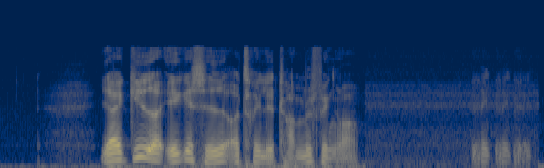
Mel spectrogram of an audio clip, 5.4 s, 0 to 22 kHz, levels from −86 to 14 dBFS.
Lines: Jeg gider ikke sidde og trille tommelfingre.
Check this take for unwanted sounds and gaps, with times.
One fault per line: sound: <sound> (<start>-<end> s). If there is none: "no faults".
sound: laugh (4.7-5.3 s)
